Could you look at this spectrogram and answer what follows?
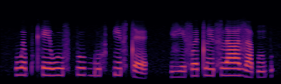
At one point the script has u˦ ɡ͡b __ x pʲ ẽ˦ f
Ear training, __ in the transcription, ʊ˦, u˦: u˦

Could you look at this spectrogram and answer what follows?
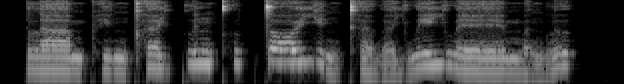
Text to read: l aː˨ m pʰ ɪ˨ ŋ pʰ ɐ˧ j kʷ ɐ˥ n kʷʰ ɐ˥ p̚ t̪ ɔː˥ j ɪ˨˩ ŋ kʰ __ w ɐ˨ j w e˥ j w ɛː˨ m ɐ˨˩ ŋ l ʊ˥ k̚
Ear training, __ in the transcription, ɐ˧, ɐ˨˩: ɐ˨˩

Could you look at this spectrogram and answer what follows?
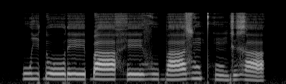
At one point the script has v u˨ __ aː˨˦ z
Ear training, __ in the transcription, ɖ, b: b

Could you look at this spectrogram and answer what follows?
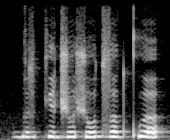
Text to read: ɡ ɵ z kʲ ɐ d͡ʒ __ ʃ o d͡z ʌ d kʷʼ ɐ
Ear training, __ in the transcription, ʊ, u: ʊ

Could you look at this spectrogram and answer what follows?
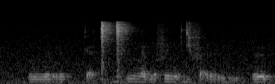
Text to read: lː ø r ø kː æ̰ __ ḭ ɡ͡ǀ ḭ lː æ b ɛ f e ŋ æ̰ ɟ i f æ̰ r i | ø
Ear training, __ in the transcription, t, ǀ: ǀ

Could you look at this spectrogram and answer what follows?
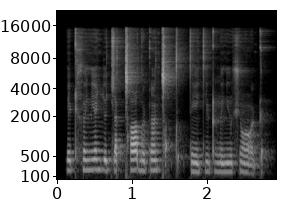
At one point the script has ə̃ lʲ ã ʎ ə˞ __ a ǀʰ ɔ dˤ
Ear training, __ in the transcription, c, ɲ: c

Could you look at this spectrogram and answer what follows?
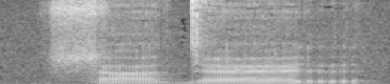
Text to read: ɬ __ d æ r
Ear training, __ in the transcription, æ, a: a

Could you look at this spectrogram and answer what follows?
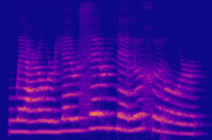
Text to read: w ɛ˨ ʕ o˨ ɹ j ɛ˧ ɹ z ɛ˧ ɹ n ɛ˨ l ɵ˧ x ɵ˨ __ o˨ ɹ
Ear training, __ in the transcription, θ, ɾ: ɾ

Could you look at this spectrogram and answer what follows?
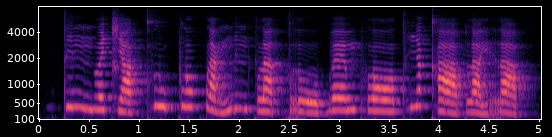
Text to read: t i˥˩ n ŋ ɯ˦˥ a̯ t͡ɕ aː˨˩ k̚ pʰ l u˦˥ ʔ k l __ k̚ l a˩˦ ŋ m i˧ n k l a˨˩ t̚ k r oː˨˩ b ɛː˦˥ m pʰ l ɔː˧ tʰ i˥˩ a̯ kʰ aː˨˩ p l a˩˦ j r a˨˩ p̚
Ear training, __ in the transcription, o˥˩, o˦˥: o˦˥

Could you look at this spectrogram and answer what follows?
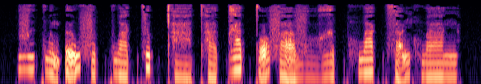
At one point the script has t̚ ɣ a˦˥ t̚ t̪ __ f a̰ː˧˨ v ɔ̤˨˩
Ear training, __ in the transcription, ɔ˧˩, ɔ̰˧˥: ɔ̰˧˥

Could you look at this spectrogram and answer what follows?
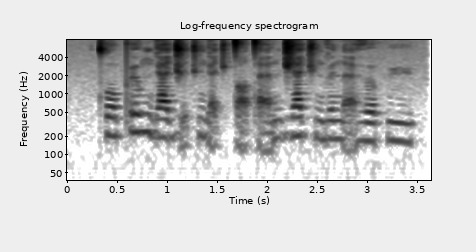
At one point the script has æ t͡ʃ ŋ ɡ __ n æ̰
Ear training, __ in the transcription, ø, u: ø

